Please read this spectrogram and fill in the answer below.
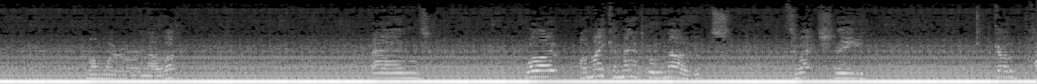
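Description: Milling machine running with its spindle turning a hole centre finder, a loud, steady low hum.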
